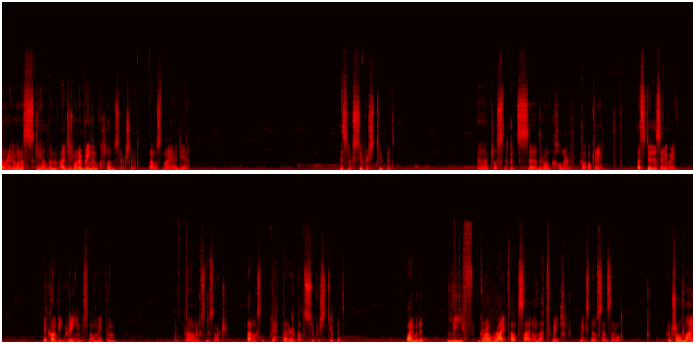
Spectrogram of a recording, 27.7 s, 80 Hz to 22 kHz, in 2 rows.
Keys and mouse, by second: 2.4-3.8 middle drag, 4.1 Tab, 4.7 middle click, 6.0 middle click, 6.9 middle click, 7.9 middle click, 8.8 middle click, 9.7 middle click, 10.3 Tab, 12.0 ctrl+KP_Add, 12.3 ctrl+KP_Add, 14.9 g, 16.4 g, 17.5 Tab, 18.9-19.4 middle drag, 19.6-20.2 middle drag, 24.8 Tab, 25.5 middle click, 27.2 ctrl+KP_Subtract.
